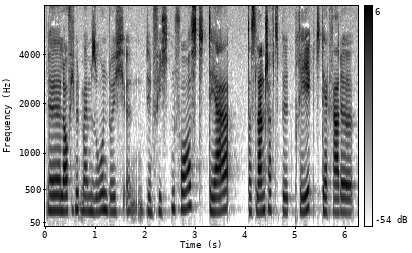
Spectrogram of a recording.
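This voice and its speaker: Female author, conversational and reflective, with a relaxed, mellow tone and little swing in pitch. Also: measured pace. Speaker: author, guest at a reading event. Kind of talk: conversational literary discussion with passages read aloud.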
